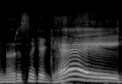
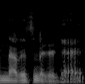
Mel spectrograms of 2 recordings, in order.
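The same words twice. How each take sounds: First: High, loud exclamation; raised-voice certainty; emphatic retold realization. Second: Low, soft aside; quiet private conclusion; muted retold thought. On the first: Second, emphatic take of retold thought. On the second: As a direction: say it under the voice. First, muted take of retold thought.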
